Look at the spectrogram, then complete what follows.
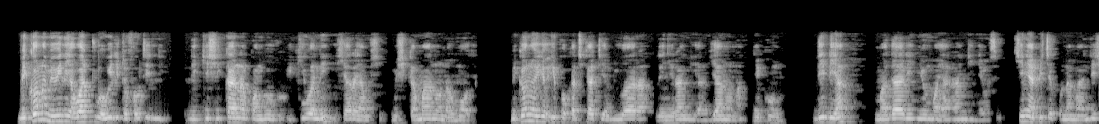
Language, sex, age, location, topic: Swahili, male, 25-35, Mombasa, government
